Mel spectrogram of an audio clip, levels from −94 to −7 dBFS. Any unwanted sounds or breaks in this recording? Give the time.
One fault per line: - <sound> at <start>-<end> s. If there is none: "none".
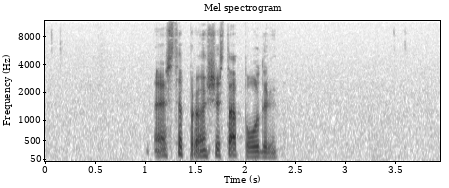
none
